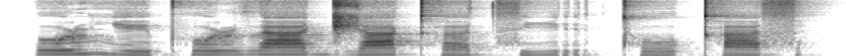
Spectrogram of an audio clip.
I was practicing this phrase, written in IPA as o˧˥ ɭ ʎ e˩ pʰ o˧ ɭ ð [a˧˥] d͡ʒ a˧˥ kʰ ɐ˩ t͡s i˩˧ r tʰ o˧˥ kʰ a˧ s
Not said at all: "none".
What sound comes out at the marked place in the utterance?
a˥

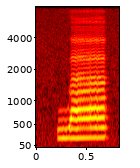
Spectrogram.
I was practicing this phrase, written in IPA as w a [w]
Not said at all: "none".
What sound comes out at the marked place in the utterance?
none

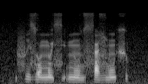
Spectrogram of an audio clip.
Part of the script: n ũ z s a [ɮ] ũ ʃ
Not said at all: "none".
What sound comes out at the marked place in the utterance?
ɮ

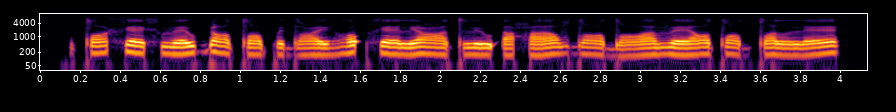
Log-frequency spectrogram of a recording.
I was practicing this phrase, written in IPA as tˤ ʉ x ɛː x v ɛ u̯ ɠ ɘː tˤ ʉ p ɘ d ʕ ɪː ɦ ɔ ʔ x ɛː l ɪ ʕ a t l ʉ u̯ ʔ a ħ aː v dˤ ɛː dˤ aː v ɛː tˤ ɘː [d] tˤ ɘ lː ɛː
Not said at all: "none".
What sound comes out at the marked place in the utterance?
d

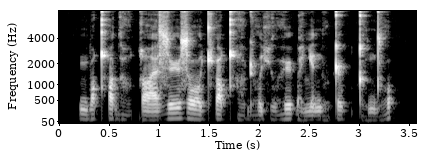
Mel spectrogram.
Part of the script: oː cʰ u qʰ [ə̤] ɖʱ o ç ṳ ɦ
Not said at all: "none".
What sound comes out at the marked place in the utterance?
æ̤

